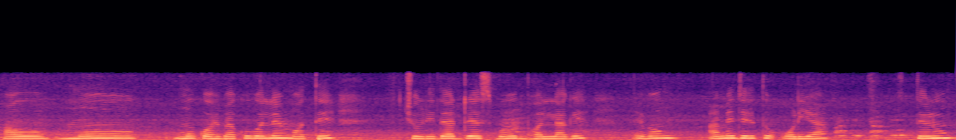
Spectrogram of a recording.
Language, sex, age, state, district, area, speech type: Odia, female, 30-45, Odisha, Subarnapur, urban, spontaneous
